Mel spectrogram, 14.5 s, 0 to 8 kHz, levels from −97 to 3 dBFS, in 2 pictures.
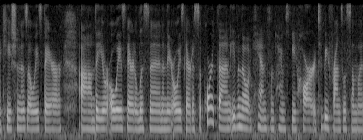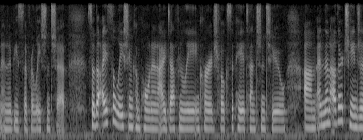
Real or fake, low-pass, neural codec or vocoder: fake; 7.2 kHz; vocoder, 22.05 kHz, 80 mel bands, WaveNeXt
